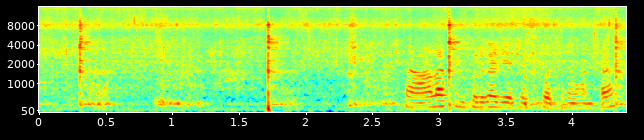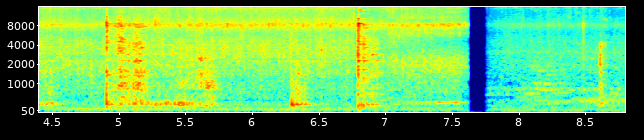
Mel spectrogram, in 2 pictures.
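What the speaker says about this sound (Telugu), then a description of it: "వాసన పోయేంత వరకు వేయించేయాలి" Oil sizzles steadily in a pan of small-egg curry while a utensil scrapes and stirs, with a voice talking over the frying before it cuts off abruptly near the end.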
